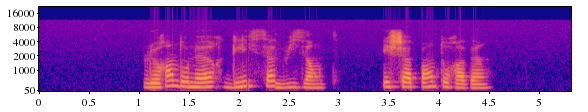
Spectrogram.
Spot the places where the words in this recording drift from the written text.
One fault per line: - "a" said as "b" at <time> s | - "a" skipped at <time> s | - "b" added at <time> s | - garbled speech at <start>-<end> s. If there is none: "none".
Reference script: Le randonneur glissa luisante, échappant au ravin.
none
